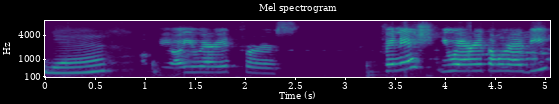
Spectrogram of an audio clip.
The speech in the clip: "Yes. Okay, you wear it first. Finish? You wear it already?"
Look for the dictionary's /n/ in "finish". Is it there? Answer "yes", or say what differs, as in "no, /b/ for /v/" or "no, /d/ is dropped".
yes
